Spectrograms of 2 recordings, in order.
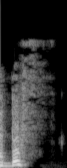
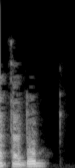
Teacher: فالفاء حرف احتكاكي والباء حرف الانفجار مع ان كليهما يخرج من بين الشفتين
